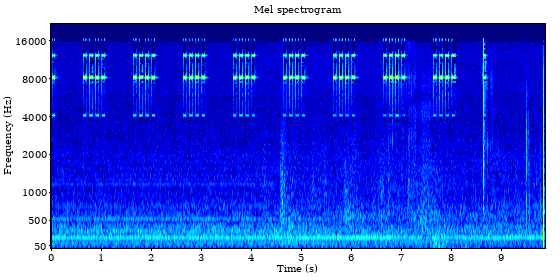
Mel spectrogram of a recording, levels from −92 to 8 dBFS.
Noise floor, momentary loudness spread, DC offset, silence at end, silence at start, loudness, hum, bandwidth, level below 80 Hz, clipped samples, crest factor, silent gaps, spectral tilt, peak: -56 dBFS; 7 LU; under 0.1%; 0.05 s; 0 s; -29 LUFS; none; 17 kHz; -66 dBFS; under 0.1%; 30 dB; none; -0.5 dB/octave; -4 dBFS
